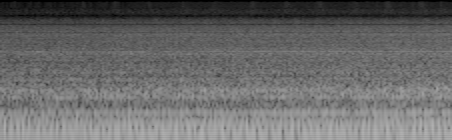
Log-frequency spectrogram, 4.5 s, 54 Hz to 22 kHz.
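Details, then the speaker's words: Stock 2020 Cummins automatic on a chassis dyno with the air filter removed and the airbox lid flipped upward: diesel pulling hard with a loud turbo hiss over a coarse roar, much louder than with the filter in; it ran rough, likely from disrupted mass airflow sensor readings. "We did pull the air filter out, like I said before, and turn the box lid to face upward. You can definitely hear the turbo way louder than it's been with the box and the air filter in it."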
